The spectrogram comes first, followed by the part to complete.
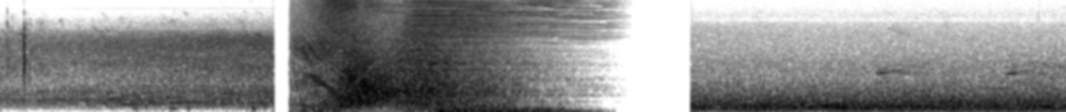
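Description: Broadcast transition whoosh: a burst of rushing noise about two seconds in that swells quickly, fades out over about two seconds, and ends in a moment of dead silence. Steady background ambience of the course before and after it.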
